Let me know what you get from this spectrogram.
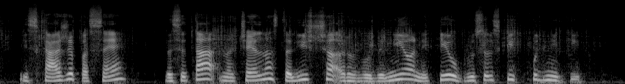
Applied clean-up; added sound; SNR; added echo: neural mask model RNNoise.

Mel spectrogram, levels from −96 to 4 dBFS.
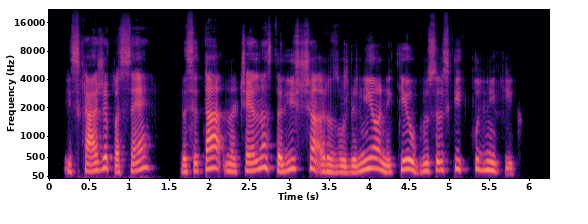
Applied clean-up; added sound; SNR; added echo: neural mask model Resemble Enhance denoiser.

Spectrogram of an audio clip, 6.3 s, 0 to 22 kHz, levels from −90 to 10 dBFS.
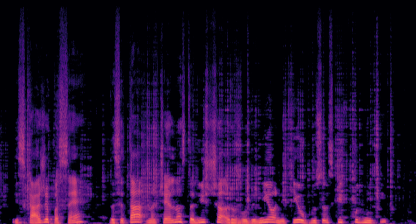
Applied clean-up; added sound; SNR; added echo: classical method Wiener filter.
